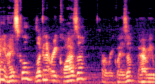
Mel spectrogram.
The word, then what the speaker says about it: Rayquaza: Until I watched the Destiny Deoxys movie and they called it Rayquaza. And I was like, oh, that's how you say it.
